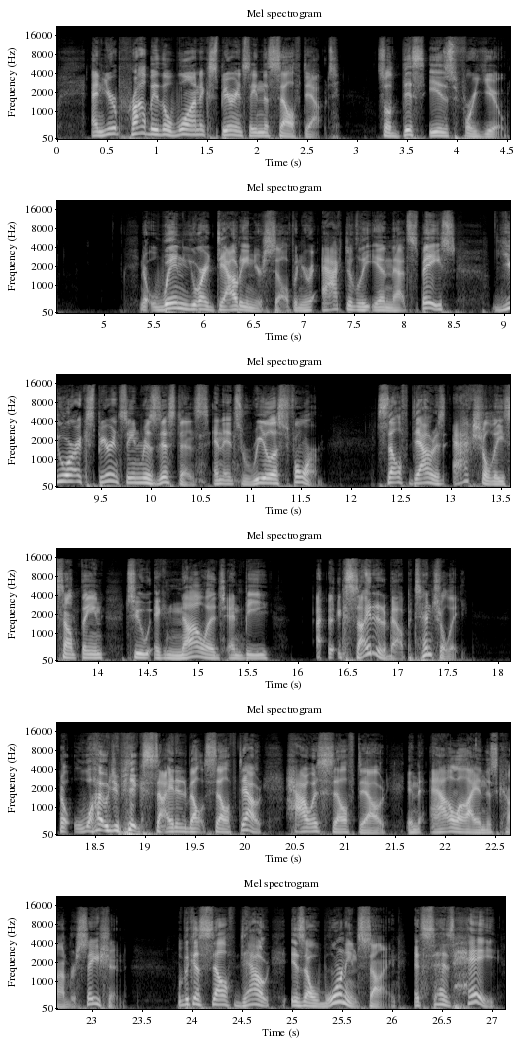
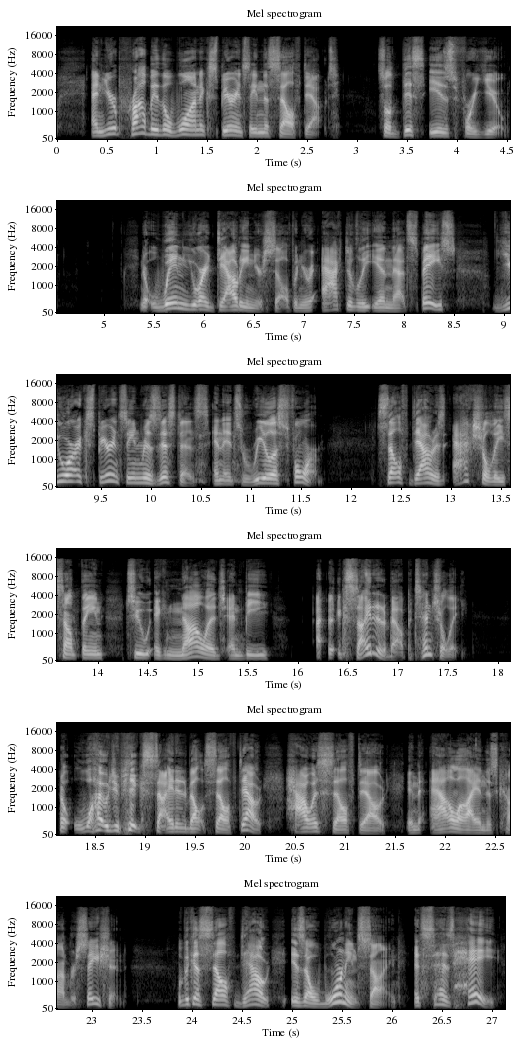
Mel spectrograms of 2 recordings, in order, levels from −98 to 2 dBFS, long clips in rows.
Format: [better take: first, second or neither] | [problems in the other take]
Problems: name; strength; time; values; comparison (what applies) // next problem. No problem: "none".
first | thin; somewhat; fading below 250 Hz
